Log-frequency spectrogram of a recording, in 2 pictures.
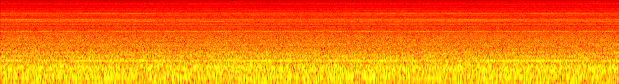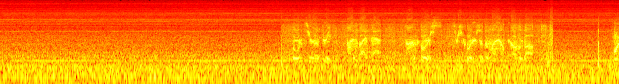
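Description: A jet engine rumbles steadily.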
